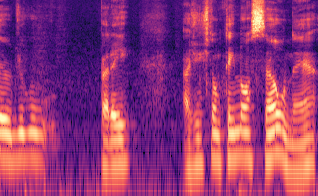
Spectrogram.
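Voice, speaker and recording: At a moderate pace, a man with a dark, mellow tone speaks in a southern Brazilian accent. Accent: gaúcho. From southern Brazil (Rio Grande do Sul, Uruguaiana). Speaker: immigration lawyer, vlogger. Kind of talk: casual vlog. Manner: animated.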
